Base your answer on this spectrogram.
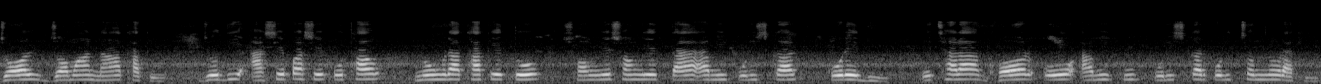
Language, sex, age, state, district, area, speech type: Bengali, female, 45-60, West Bengal, Kolkata, urban, spontaneous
